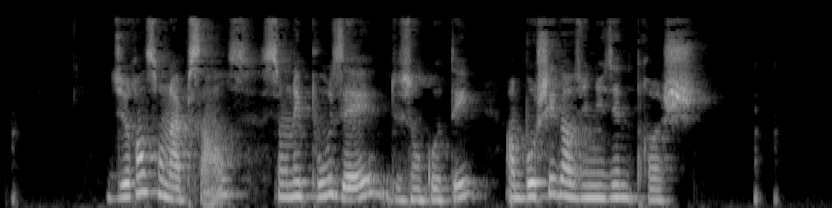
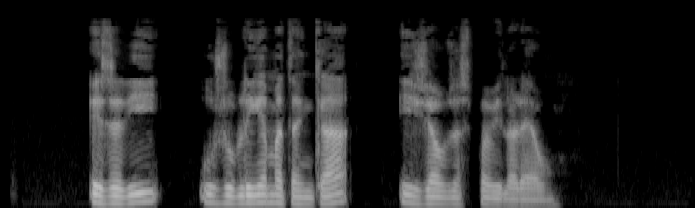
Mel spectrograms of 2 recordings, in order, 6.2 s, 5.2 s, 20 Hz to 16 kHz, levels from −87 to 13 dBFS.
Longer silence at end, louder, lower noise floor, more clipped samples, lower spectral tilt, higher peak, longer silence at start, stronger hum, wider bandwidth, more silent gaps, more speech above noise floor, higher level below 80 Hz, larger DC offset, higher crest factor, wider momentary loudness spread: second, 0.55 s vs 1.05 s; about the same, -22 LUFS vs -23 LUFS; second, -70 dBFS vs -77 dBFS; neither; second, -3.5 dB/octave vs -5.5 dB/octave; about the same, -6 dBFS vs -4 dBFS; first, 0.8 s vs 0.65 s; neither; about the same, 11.5 kHz vs 11 kHz; neither; second, 49 dB vs 55 dB; about the same, -60 dBFS vs -62 dBFS; neither; about the same, 18 dB vs 20 dB; about the same, 8 LU vs 10 LU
